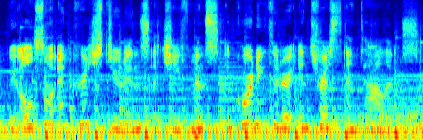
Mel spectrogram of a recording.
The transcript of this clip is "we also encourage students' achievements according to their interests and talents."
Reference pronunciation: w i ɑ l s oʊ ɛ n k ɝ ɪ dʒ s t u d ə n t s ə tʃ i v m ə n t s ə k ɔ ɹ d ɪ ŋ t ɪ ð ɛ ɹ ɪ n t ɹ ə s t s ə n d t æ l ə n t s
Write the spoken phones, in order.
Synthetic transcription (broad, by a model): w i ɑ l s oʊ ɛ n k ɝ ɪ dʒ s t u d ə n t s ə tʃ i v m ə n t s ə k ɔ ɹ d ɪ ŋ t ɪ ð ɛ ɹ ɪ n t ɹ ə s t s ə n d t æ l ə n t s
